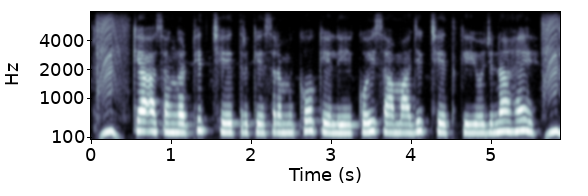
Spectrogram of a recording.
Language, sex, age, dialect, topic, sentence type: Hindi, female, 18-24, Marwari Dhudhari, banking, question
